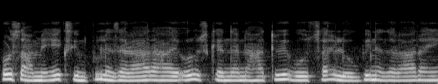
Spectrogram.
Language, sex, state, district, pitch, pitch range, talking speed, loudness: Hindi, female, Bihar, Katihar, 195 Hz, 185-215 Hz, 315 wpm, -14 LUFS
